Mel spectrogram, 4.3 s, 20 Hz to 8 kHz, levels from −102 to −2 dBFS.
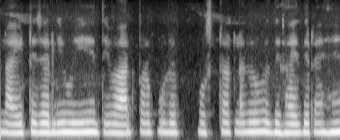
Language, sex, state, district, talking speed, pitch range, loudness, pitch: Hindi, female, Chhattisgarh, Korba, 195 wpm, 190-205 Hz, -14 LUFS, 200 Hz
